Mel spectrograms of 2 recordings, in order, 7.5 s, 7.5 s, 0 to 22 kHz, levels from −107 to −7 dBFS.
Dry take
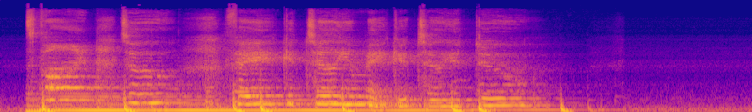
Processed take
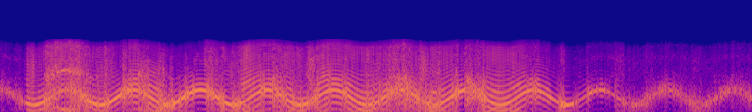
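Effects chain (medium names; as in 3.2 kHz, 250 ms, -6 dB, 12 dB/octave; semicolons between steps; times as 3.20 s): dead-time distortion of 0.24 ms; 1.37–2.05 s: low-pass 1.8 kHz 12 dB/octave; valve stage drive 38 dB, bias 0.25; wavefolder -36.5 dBFS; monotone LPC vocoder at 8 kHz 220 Hz; ring modulator with a swept carrier 530 Hz, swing 50%, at 1.5 Hz; trim +4 dB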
